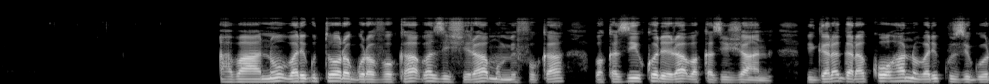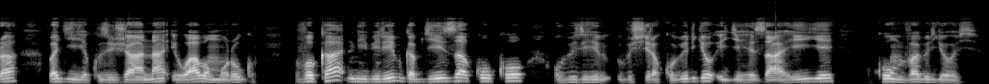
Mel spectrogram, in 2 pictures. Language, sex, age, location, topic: Kinyarwanda, male, 25-35, Burera, agriculture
